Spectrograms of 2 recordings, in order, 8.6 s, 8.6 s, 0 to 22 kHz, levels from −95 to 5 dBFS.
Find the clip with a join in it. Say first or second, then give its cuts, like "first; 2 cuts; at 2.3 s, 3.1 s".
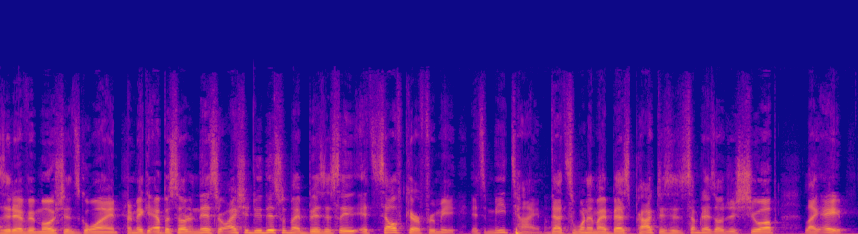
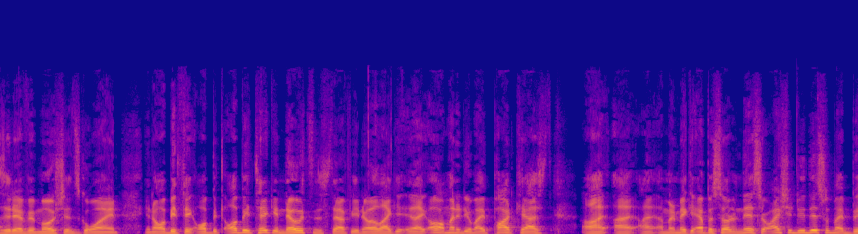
first; 3 cuts; at 1.2 s, 3.4 s, 5.5 s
